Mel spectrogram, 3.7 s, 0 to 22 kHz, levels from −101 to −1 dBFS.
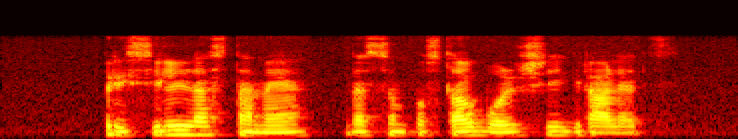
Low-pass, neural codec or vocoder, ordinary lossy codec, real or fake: none; none; none; real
